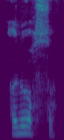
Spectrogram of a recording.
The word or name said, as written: un ours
